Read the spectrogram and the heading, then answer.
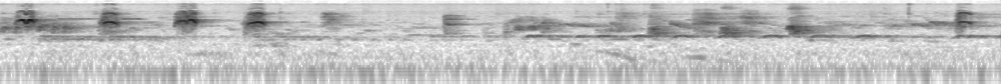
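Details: Female brown-throated sunbird calling a male: four loud, bursting chirps, then a quieter jumble of softer twittering notes. A thin steady tone continues behind.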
